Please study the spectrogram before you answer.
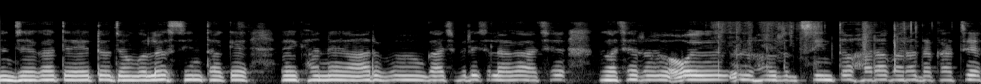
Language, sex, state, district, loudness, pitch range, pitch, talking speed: Bengali, female, West Bengal, Purulia, -15 LUFS, 195-205 Hz, 200 Hz, 110 wpm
